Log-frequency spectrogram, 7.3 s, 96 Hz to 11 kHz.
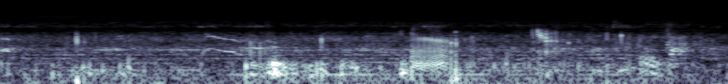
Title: Stomach Noises 4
